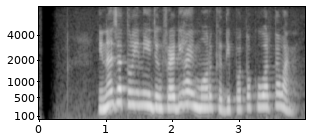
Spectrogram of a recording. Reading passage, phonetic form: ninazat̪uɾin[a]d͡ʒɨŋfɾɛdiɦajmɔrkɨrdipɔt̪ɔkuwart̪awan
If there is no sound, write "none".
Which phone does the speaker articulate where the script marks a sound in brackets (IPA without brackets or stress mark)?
i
